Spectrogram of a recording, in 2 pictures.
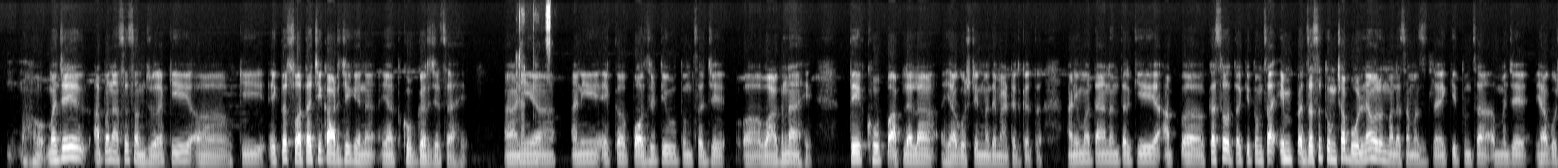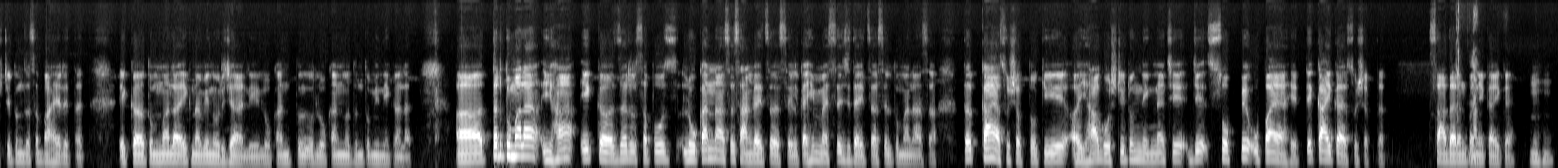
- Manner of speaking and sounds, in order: other street noise; static; other background noise; horn; in English: "सपोज"; tapping; distorted speech
- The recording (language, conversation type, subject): Marathi, podcast, कधी तुम्ही तुमच्या अंतर्मनाला दुर्लक्षित केल्यामुळे त्रास झाला आहे का?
